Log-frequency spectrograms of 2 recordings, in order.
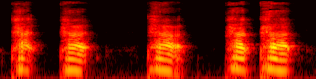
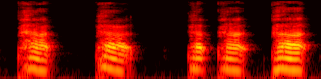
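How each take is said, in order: Both takes have the same delivery.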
